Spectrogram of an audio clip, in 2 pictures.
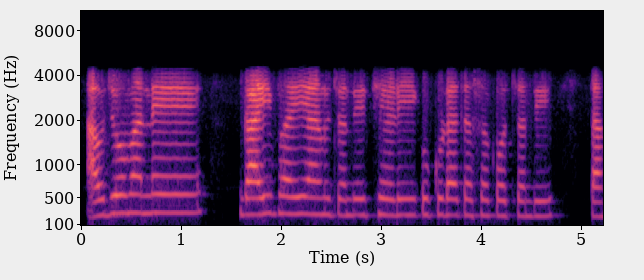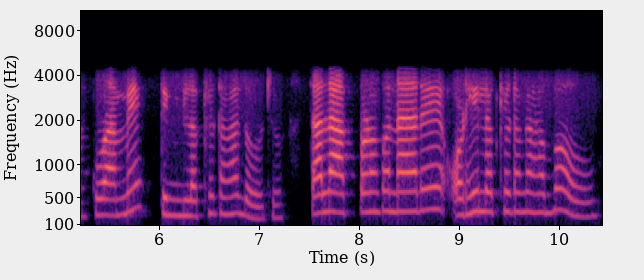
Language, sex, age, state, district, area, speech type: Odia, female, 30-45, Odisha, Boudh, rural, conversation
